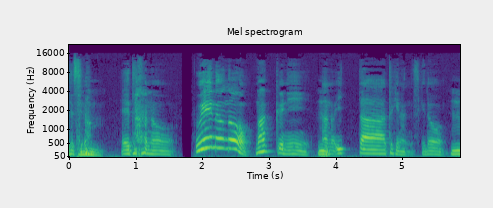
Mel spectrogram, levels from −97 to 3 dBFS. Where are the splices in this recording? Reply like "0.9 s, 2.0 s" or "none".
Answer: none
